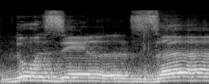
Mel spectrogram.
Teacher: Sebab goncang segoncang-goncang, huruf za itu pun sifatnya memang dia perlu sofirnya tu kuat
